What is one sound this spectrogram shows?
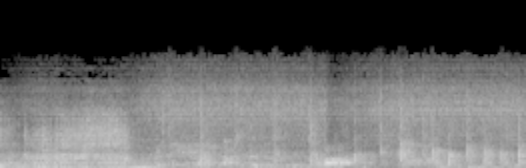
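A rock band plays loudly in a live, echoing room.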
